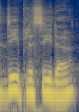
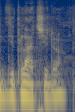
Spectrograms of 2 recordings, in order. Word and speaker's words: Di Placido: My in English is Di Placido. Di Placido. Yeah. But if you're in Italian pronunciation would be Di Placido.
